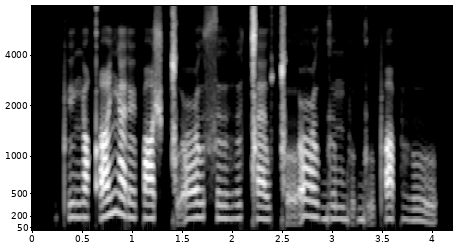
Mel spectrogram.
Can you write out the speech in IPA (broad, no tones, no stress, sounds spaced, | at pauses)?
pʼ y ŋ y qʼ i ŋ æ ɾ ø p ɑ ʃ ǀ ṵ ʕ u s ɯ ɦ ɯ ǀ æ w ǀ o̰ ʕ u ɡ ɯ m b ṵ ɡ ṵ pʼ ɑ p ɦ u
